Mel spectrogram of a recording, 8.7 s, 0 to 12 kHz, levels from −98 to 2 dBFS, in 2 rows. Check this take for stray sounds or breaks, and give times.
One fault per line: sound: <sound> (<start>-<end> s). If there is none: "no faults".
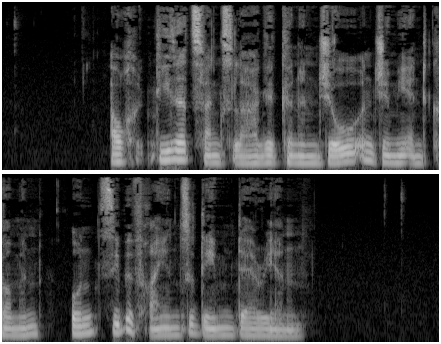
no faults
